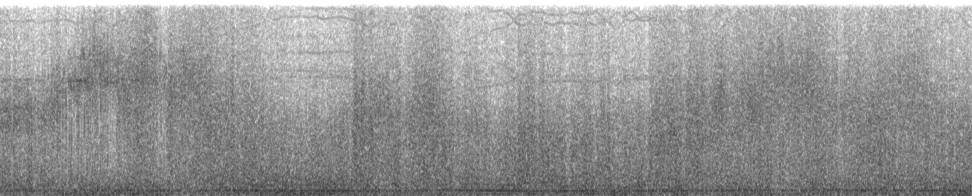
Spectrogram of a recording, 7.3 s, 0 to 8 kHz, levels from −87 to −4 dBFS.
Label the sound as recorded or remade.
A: recorded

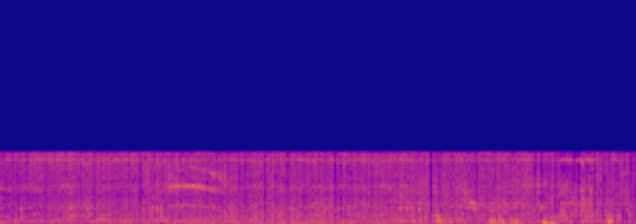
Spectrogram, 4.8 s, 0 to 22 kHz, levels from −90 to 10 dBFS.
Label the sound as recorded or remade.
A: remade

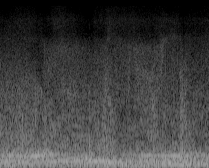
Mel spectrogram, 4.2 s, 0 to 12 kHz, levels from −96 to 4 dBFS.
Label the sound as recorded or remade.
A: recorded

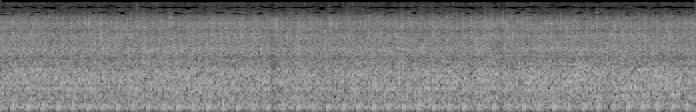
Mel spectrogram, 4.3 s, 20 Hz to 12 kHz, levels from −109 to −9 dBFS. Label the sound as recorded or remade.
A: recorded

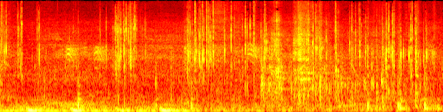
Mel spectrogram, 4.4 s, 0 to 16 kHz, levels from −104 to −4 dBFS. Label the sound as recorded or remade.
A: remade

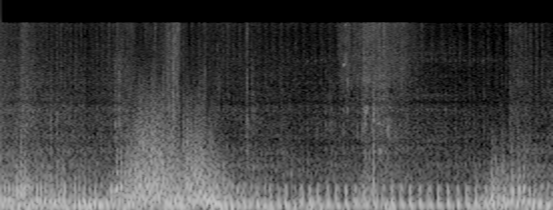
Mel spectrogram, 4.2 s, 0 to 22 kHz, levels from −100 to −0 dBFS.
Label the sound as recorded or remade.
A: recorded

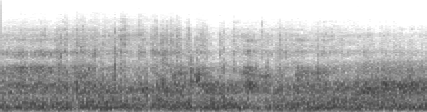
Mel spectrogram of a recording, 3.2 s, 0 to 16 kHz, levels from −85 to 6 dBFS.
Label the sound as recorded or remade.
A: recorded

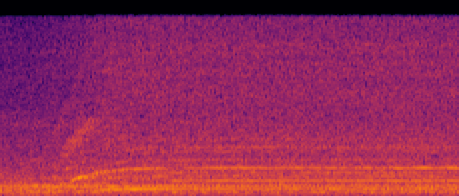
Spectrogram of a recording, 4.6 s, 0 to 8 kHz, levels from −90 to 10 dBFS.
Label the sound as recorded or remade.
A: remade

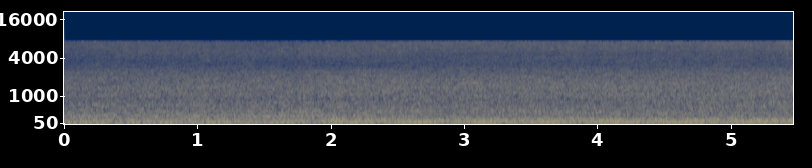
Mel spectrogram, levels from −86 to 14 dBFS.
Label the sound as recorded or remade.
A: recorded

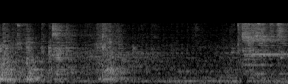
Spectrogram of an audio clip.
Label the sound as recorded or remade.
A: recorded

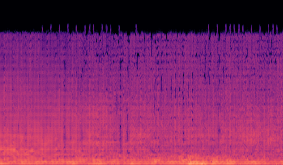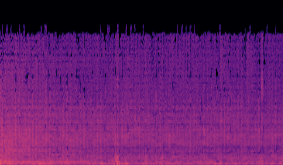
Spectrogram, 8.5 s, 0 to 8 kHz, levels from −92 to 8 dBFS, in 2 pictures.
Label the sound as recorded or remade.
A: remade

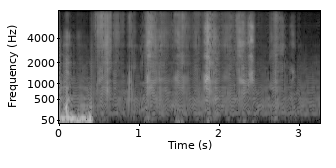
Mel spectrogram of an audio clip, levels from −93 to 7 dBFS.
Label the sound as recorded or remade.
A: remade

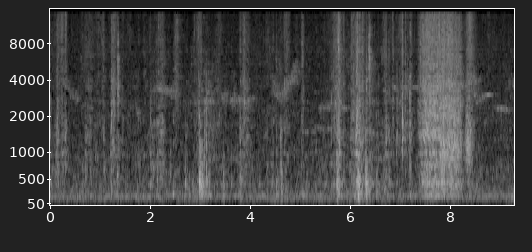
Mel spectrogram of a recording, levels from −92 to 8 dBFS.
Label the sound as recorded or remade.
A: recorded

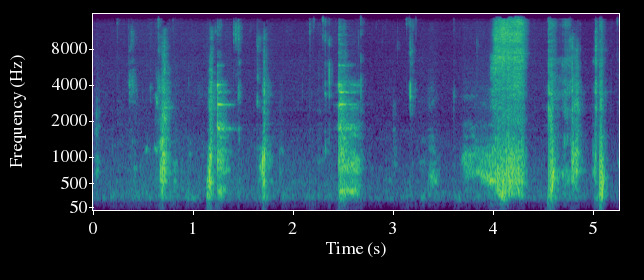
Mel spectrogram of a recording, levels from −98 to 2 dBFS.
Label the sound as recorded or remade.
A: remade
